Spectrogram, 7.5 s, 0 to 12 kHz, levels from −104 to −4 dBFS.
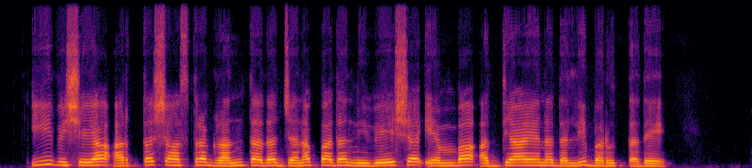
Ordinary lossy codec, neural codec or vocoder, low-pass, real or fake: Opus, 16 kbps; none; 10.8 kHz; real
